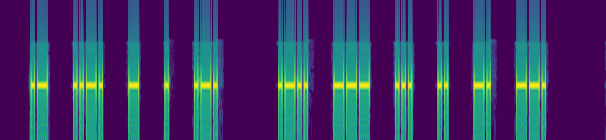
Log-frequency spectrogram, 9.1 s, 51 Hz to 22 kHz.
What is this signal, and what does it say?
Morse code, heard as a keyed tone, about 25 wpm, spaced as for 15 wpm, 550 Hz. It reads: AFTER LOSING
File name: podcast / News headlines-1x-25x15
